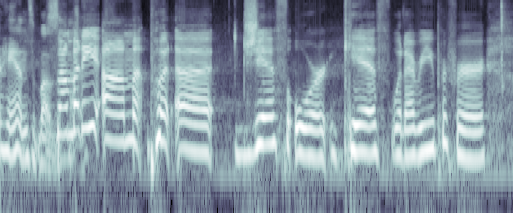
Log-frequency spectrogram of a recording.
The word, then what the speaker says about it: GIF: Somebody put a GIF or GIF, whatever you prefer. no, Of it's pronounced my Kermit the Jif. Frog arms, if you know what we're talking about. It's pronounced Geif.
